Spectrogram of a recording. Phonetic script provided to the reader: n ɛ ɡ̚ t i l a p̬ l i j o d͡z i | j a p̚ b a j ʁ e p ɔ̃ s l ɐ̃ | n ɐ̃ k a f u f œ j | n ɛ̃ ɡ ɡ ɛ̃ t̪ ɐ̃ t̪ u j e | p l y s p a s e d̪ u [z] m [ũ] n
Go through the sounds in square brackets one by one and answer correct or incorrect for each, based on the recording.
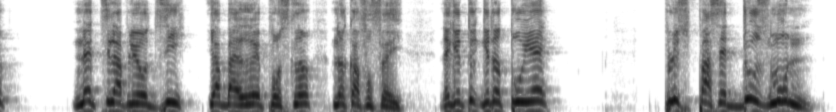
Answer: correct, correct

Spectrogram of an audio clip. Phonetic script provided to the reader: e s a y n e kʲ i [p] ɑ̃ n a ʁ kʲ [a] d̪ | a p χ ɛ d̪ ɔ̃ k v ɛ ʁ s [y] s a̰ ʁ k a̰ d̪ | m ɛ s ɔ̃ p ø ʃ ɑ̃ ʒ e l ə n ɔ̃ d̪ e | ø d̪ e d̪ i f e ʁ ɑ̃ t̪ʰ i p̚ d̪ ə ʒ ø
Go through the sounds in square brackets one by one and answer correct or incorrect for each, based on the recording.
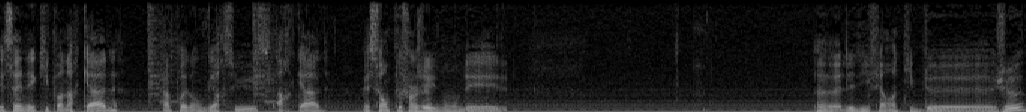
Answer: correct, correct, correct

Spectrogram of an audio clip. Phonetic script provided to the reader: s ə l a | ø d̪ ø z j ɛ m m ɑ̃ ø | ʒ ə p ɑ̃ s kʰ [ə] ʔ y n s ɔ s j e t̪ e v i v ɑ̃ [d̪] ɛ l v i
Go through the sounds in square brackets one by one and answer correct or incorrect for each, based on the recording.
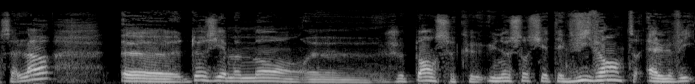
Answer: correct, incorrect

